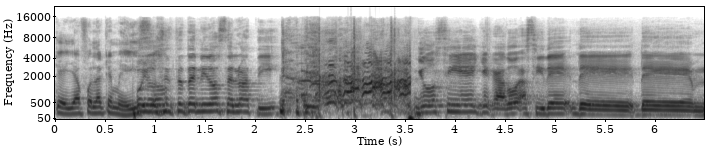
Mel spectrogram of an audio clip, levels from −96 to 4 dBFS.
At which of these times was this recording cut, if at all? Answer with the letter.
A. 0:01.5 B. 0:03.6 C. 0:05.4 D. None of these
B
